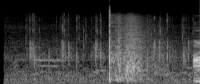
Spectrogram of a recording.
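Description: A single sharp crack about a second in, the starting shot that sends a fire-sport team off on its attack run, over background crowd voices.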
